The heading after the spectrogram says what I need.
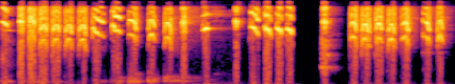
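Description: A small songbird gives rapid, very high, sharp chirps and ticks, about six a second, in bursts broken by brief pauses, with one thin whistle between them.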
